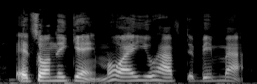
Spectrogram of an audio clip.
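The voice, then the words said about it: Bad Ilya Bryzgalov impression. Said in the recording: “bad Ilya Bryzgalov impression”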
